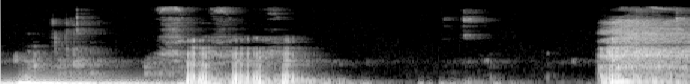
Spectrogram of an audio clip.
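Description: A man's brief laugh, opening with a low thump, then quiet.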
